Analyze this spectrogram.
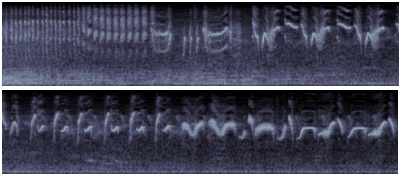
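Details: Lively Hwamei song used for training pet birds: after a noisy rushing start, a long run of varied whistled loops and slurred notes follows in quick succession, bright and rich.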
